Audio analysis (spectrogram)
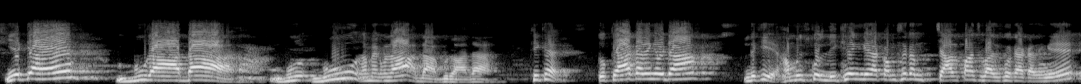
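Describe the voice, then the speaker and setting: A man's voice: high-pitched, sing-song, normal speed, dull audio. A male primary school teacher giving a classroom lesson, patiently asking questions and repeating words for pupils to say back.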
